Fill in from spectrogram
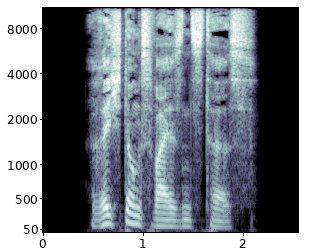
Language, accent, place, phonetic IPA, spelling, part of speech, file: German, Germany, Berlin, [ˈʁɪçtʊŋsˌvaɪ̯zn̩t͡stəs], richtungsweisendstes, adjective, De-richtungsweisendstes.ogg
- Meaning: strong/mixed nominative/accusative neuter singular superlative degree of richtungsweisend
